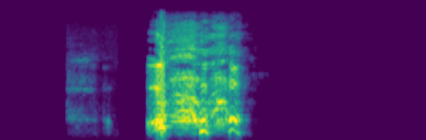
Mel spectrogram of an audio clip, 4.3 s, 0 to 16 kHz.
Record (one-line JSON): {"cough_length": "4.3 s", "cough_amplitude": 32768, "cough_signal_mean_std_ratio": 0.33, "survey_phase": "beta (2021-08-13 to 2022-03-07)", "age": "45-64", "gender": "Male", "wearing_mask": "No", "symptom_cough_any": true, "symptom_sore_throat": true, "symptom_fatigue": true, "symptom_change_to_sense_of_smell_or_taste": true, "symptom_onset": "7 days", "smoker_status": "Ex-smoker", "respiratory_condition_asthma": false, "respiratory_condition_other": false, "recruitment_source": "Test and Trace", "submission_delay": "1 day", "covid_test_result": "Positive", "covid_test_method": "RT-qPCR", "covid_ct_value": 17.0, "covid_ct_gene": "N gene"}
